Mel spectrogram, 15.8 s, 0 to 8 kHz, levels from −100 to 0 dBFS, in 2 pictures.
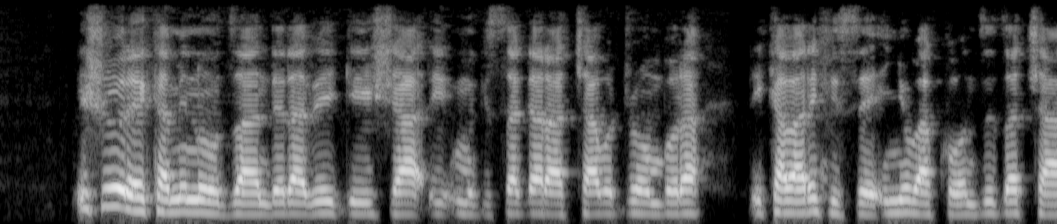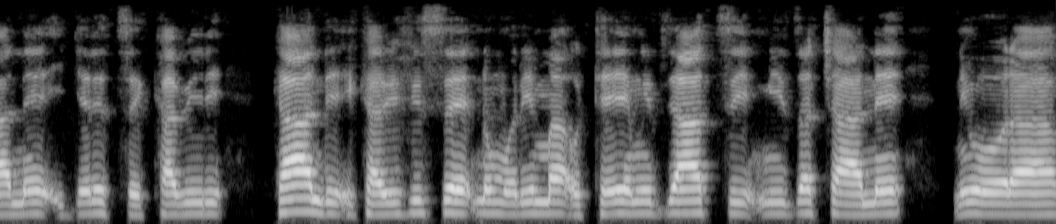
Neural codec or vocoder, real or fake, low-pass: none; real; 7.2 kHz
